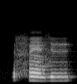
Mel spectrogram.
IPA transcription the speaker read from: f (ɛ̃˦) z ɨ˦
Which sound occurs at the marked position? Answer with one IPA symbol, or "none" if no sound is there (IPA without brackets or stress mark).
ɛ̃˦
